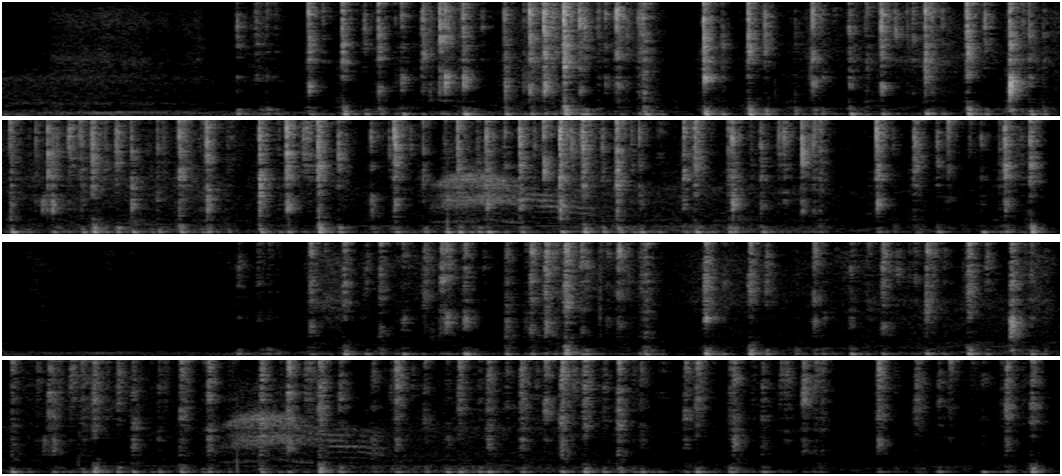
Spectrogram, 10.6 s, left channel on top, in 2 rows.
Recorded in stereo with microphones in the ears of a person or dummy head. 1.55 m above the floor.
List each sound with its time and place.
1.2 s typing on a keyboard: 60° left (ahead or behind), 1.2 m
